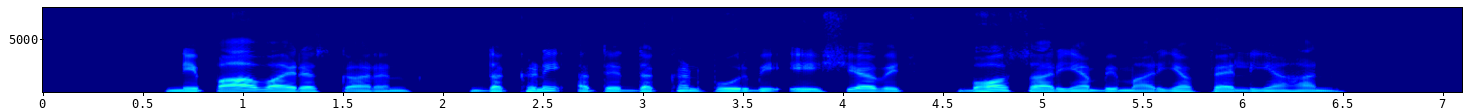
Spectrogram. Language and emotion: Punjabi, neutral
